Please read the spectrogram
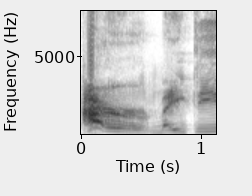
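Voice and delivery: classic cliché stock movie-pirate voice. Asking why everyone does the same voice for pirates, doing a pirate voice. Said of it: "do that voice whenever we hear pirate".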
